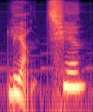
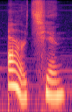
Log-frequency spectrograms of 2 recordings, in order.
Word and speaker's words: 两千: But for 2000, you should say 两千. Take note, you can never read it as 二千.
